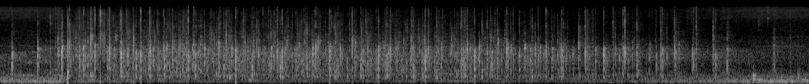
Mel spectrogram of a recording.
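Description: Audience applauding: many hands clapping in a dense, irregular patter that thins a little toward the end.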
